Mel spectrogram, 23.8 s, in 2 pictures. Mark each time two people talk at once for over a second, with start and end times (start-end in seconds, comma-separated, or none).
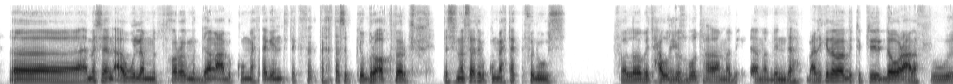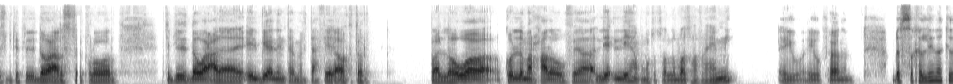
none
